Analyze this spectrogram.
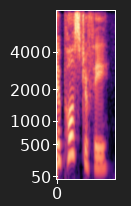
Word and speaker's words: apostrophe: In apostrophe, the stress falls near the beginning of the word.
